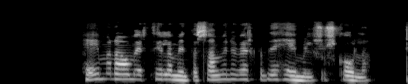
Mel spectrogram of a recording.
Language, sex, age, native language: Icelandic, female, 30-39, Icelandic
